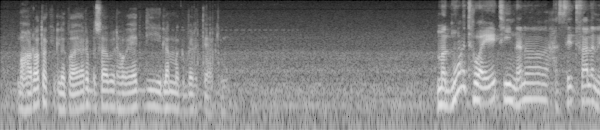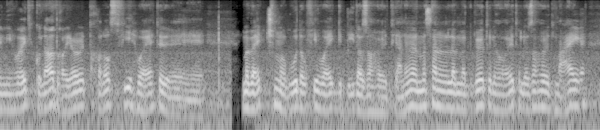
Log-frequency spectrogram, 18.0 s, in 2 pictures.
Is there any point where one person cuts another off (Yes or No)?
No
